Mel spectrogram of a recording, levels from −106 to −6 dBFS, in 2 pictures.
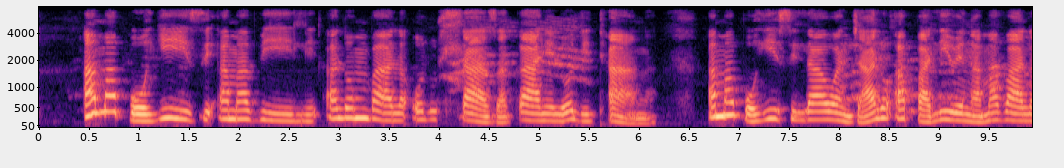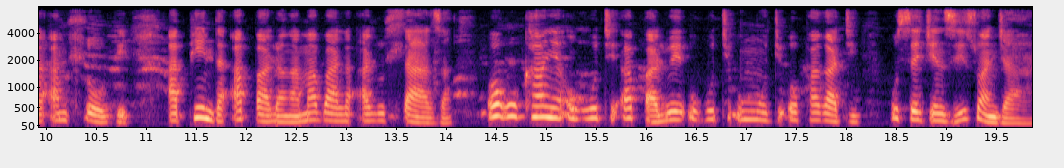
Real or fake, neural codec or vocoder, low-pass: fake; vocoder, 44.1 kHz, 80 mel bands, Vocos; 7.2 kHz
